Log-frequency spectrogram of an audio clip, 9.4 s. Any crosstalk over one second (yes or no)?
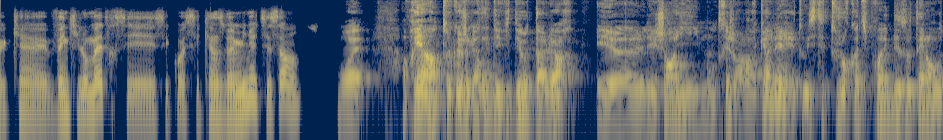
no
